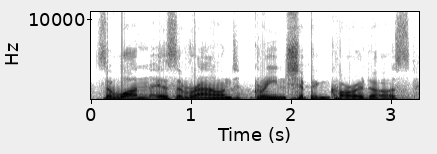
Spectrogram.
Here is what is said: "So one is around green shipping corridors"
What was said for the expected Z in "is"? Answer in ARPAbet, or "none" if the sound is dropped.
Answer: Z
